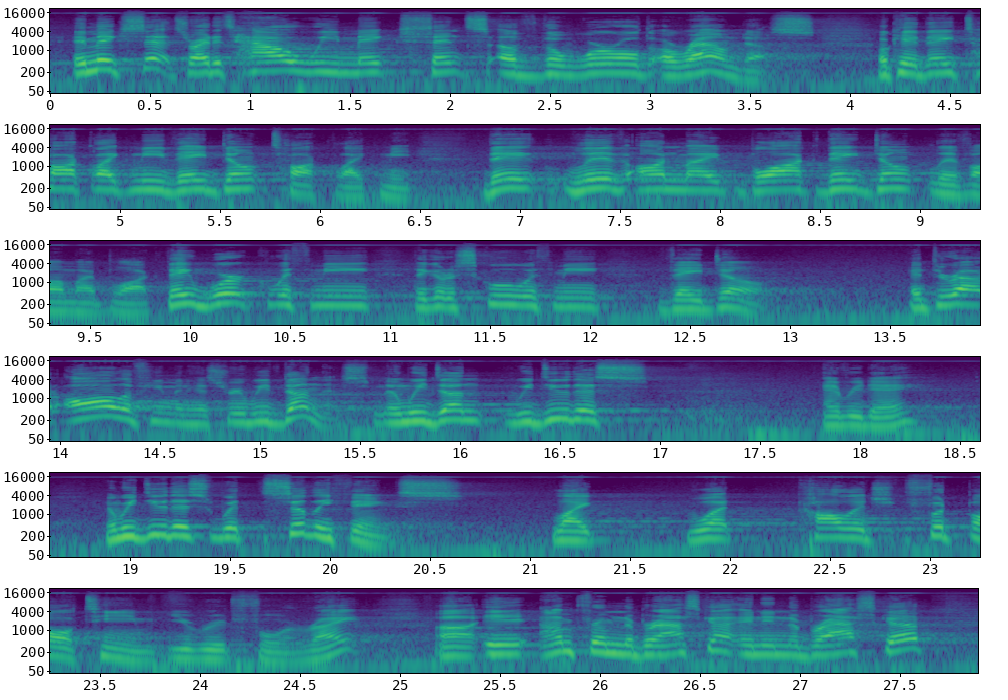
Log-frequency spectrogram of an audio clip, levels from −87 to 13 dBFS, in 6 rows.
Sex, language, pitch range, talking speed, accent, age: male, English, 135-190 Hz, 185 wpm, American, 30-49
